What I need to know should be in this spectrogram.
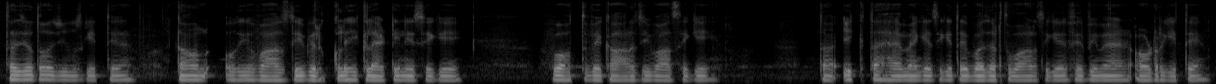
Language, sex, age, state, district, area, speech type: Punjabi, male, 18-30, Punjab, Rupnagar, rural, spontaneous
